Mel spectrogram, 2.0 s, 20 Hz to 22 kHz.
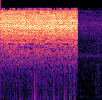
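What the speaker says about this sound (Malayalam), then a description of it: "ഈ കുക്കറിൽ 2 വിസിൽ വന്നിട്ടുണ്ട്." Steam bursts in a strong, steady hiss from a pressure cooker whistle while pongal cooks on the stove, close and loud, then cuts off sharply, leaving near silence.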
